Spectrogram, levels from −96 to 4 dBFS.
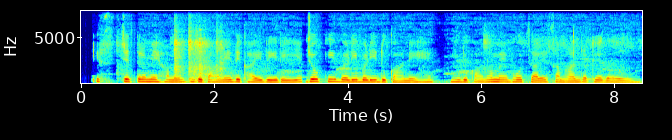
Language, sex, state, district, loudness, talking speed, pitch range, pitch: Hindi, female, Bihar, East Champaran, -19 LUFS, 155 wpm, 200-225 Hz, 210 Hz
